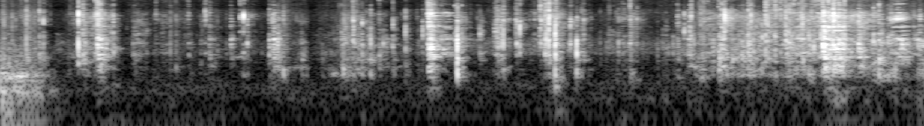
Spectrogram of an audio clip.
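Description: Black plastic mailing bag crinkling and rustling as it is handled and pulled at, an irregular run of small crackles and clicks that grows denser near the end.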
